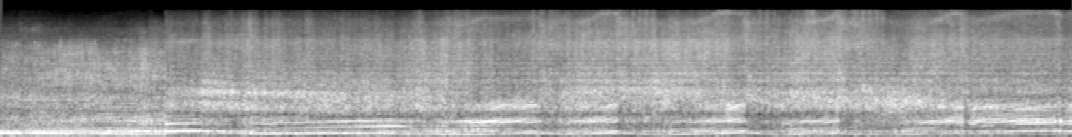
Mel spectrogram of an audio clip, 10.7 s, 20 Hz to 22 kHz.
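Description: Nissan 240SX drift car's engine revving hard as it slides, its pitch climbing about two seconds in, then swinging up and down several times in quick succession as the throttle is worked, over tyre noise on the wet track.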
